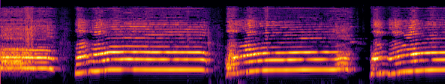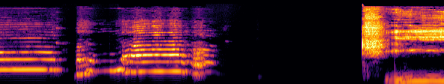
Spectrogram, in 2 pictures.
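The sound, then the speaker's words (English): A dog howls, wanting to be let out, in a run of five or six drawn-out, wavering cries, each rising then holding a high pitch, loud and alone, followed by a short silence and an abrupt harsh burst. “We're about to get a Fonzie yell. He wants to get out.”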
